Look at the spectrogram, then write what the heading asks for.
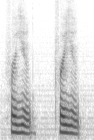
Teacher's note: For is reduced to fur with an R-collared schwa.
